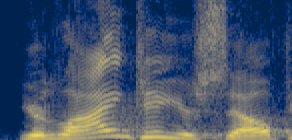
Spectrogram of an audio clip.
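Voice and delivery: normal talking voice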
